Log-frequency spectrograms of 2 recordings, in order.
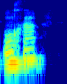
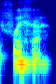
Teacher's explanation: Entonces la O cerrada no diptonga, queda O.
